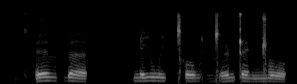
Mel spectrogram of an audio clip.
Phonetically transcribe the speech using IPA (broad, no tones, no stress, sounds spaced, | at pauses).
t͡sʼ ø v ɓ œ | ɳ i w i ǀʰ o v ɡ͡ǀ ø ɳ ʈ ɛ ɳ ŋ͡ǁ o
